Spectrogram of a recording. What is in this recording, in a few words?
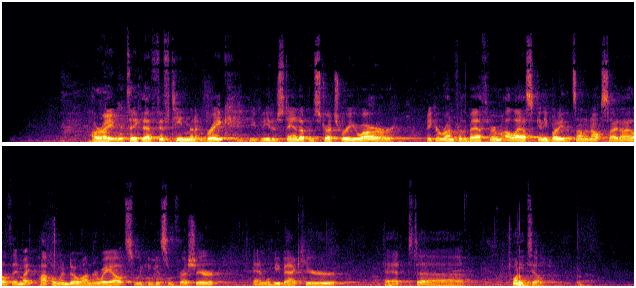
Saturday Afternoon Announcements; 2015Conference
